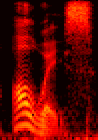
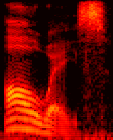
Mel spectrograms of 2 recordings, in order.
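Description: First: Always said as /olweis/, clear falling; model word for repeating. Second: Always again as /olweis/, falling; second model of Always; repeat model word. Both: Shown as a demonstration. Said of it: "Repitan después de mí".

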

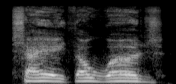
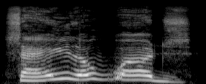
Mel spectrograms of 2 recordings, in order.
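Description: First: Very slow, drawn-out echo; slow creature voice at usual pitch; ape-man repeating. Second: High, very drawn-out order; insistent creature voice, pitched up and very slow; louder creature command. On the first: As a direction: repeat it as a beast-man, stretching each word. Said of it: "said the ape-man, repeating". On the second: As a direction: stretch every word as an unseen beast demanding obedience. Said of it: "repeated in a louder tone". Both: A narrator's reading.

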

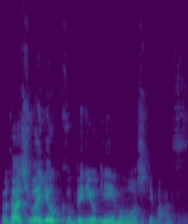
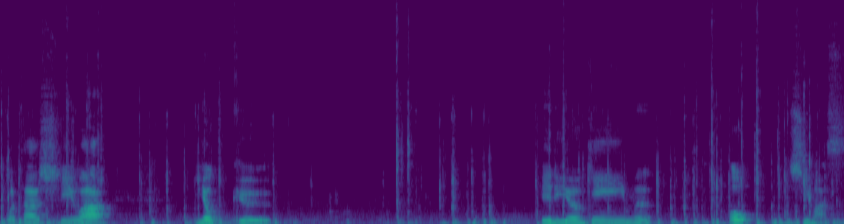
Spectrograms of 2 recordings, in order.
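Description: First: Quick run-through at full speed; fast. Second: Slow, word by word with pauses; slow and deliberate. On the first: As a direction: rattle the sentence off fast. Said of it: "remember that you can literally". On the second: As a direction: spell the sentence out slowly for learners. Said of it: "I could say for me". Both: Shown as a demonstration.

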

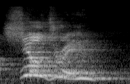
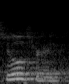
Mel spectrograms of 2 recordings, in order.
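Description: First: Put-on "children" at full voice, drawn out; rising outrage. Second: Put-on much softer, lower, almost swallowed "Children"; stunned grief. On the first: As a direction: hurl "children" at her in accusation. Repeats word with outrage. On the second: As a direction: let "Children" drop to a hush. Repeats word in grief.

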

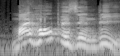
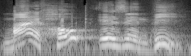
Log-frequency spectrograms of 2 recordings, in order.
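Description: First: Hope leaned on firmly at normal pace; stress on hope. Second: My hope is in thee, each word drawn out slowly; slow solemn scripture reading; slow, weighty reading. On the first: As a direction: land on the word hope. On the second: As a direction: read it very slowly to give it weight. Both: Shown as a demonstration. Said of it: "five words here are important".

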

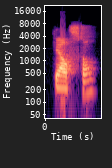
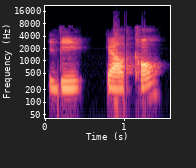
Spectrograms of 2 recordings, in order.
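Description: First: Garçon said with an s sound, gar-SON; French garçon, soft ç like s. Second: Garçon said with a hard k, kar-SON; wrong garçon with hard c. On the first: Teacher demonstrating the correct French garçon. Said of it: "Notice the, uh, accent on the C". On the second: Teacher showing the wrong way to say garçon, mispronounced. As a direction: incorrect garçon, c like k. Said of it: "is an incorrect pronunciation". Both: Shown as a demonstration.

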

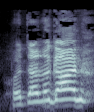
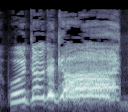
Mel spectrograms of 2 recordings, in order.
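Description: First: Said in the usual way. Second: Sudden high shout of the command; shouted order. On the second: Acted. Ordering the frog with a shout. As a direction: yell it at him this time.

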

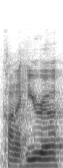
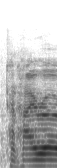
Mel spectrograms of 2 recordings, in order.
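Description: First: Kanahira said in four syllables, Ka-na-hi-ra; alternative pronunciation. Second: Kanhira said in three syllables, Kan-hi-ra; first pronunciation guess. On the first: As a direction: say Kanahira with an extra a before the h. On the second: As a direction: say Kanhira with no vowel between n and h. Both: Shown as a demonstration. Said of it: "however you might say that".

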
